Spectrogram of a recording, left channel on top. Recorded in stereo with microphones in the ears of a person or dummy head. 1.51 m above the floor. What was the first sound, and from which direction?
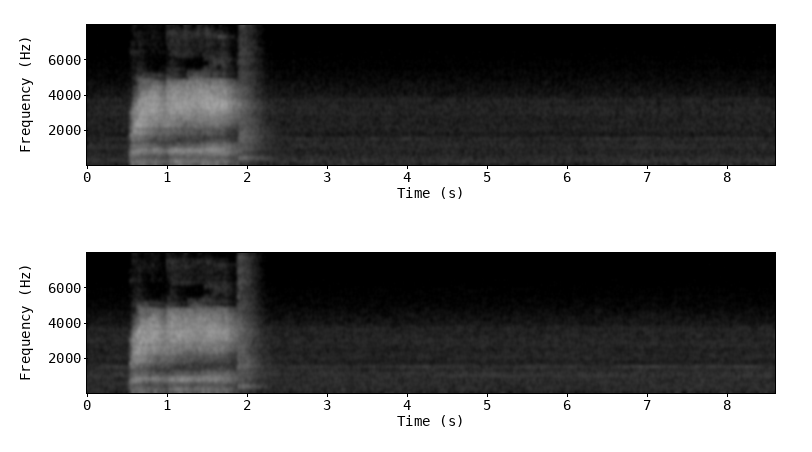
A scream, 15° right (ahead or behind).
